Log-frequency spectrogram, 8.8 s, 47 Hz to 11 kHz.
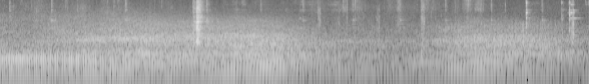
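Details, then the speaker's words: Early-1990s Craftsman GT6000 tractor, Kohler Magnum 18HP, after carburetor cleaning and rebuild, fuel now reaching filter after starting fluid: steady even thrum, no knocks or hunting, smooth consistent speed; running much better. "it's running now oh my goodness that sounds so much better yeah that's amazing my goodness that sounds so nice"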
